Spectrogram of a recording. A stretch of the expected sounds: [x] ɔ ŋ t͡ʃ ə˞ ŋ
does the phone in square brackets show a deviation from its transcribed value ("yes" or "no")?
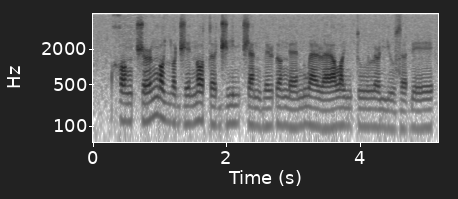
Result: no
